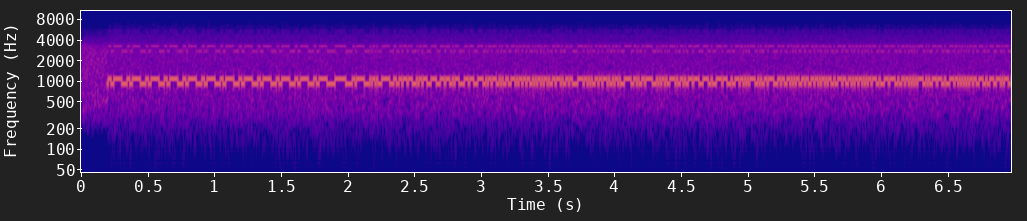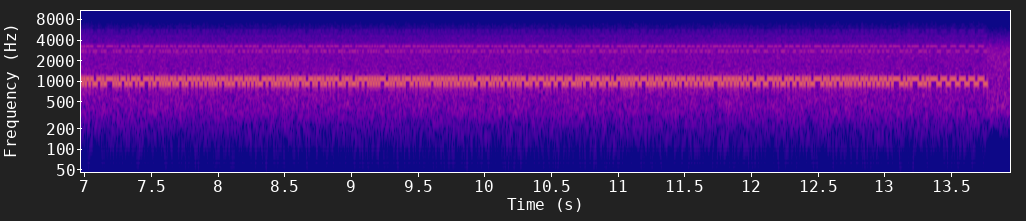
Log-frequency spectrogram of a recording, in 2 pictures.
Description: NAVTEX (SITOR-B), 100 baud, 170 Hz shift, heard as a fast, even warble, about 1000 Hz centre. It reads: ZCZC DL31 NAV WARNING 224. BUOY IN PSN 11-54N 077-22W UNLIT. NNNN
